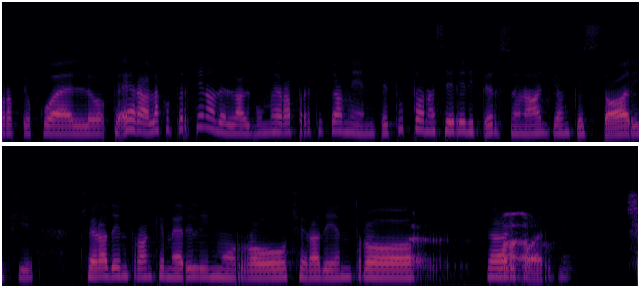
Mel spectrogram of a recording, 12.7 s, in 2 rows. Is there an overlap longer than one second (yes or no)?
no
